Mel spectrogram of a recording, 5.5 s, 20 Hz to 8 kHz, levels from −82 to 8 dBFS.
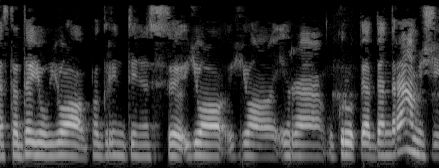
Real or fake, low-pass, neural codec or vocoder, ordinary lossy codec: real; 7.2 kHz; none; MP3, 32 kbps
